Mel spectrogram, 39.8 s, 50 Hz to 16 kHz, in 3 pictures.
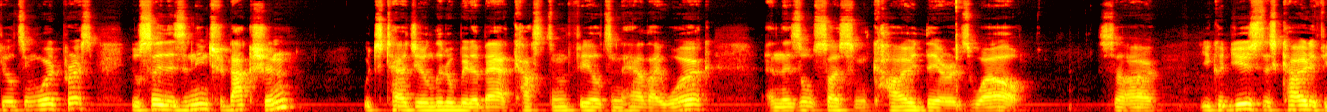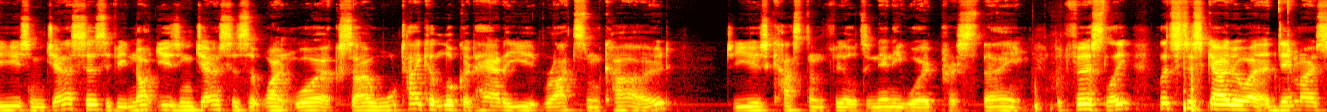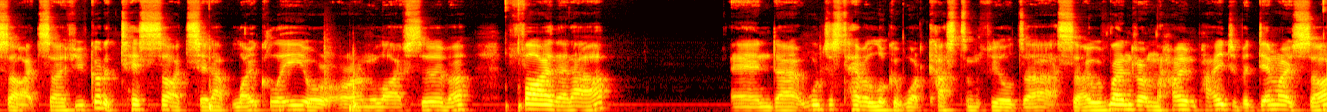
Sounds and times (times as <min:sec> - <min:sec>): Speech: 0:00.0 - 0:03.0, 0:03.6 - 0:10.3, 0:11.0 - 0:20.0, 0:20.6 - 0:32.7, 0:33.9 - 0:39.8.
